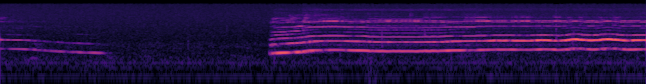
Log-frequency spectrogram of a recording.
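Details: Eastern timber wolf Yuki, a five-year-old male at Tokushima Zoo, Japan, howling on a January afternoon: a brief falling howl, a quiet pause, then one long, steady, slightly rising howl, rich in overtones, that wavers near its end.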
